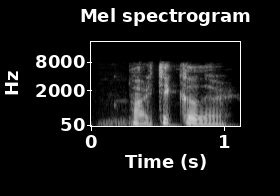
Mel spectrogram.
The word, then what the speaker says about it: particular: particular can you say particular particular don't say part say just particular particular Yeah because sometimes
